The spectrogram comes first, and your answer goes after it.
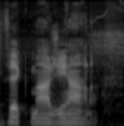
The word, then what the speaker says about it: Vic Mignogna: news about vic Mignogna I'm pretty sure I'm saying it right because I looked up a video with him talking and introduced himself he said vic Mignogna so I think I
